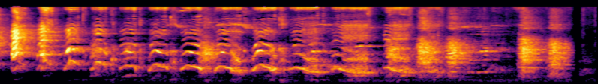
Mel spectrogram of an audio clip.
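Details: Puppies calling to one another in a burst of overlapping high yips and whining notes, several voices tumbling over each other at a quick, uneven pace.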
